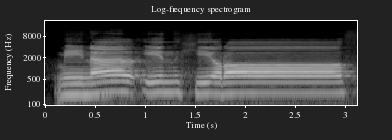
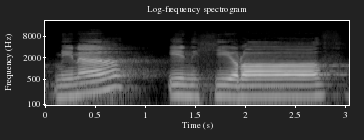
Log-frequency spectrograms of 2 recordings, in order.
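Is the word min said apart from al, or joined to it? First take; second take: joined; joined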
